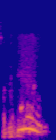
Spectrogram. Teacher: रू पढ़ने के लिए आपके होंठ गोल हो रहे हैं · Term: पेश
